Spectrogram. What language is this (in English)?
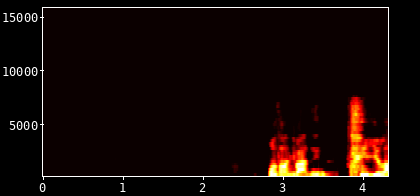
Chinese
